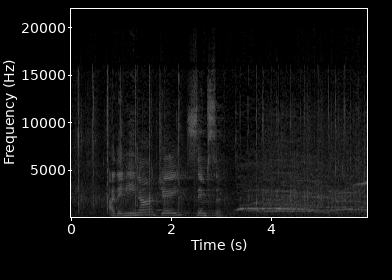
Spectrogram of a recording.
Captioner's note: audience cheers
